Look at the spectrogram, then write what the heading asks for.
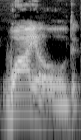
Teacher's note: this basically sounds like while, but it's actually two syllables. It's an I-L, like a diphthong.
